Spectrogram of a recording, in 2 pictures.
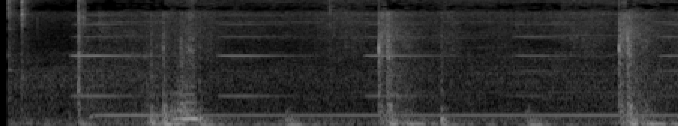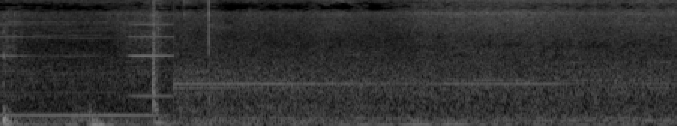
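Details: Customer complaint of wiper noise when on: droning wiper motor whine with a dull thump about every second and a half, then quieter cabin hum; noisy windshield wiper operation.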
